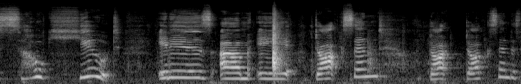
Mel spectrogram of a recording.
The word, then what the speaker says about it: Dachshund: It is a Dachshund.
